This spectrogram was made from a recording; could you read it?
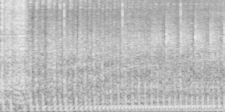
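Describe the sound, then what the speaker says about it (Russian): Ural motorcycle with a worn gearbox release bearing and a gear not fully engaged, running close by with a steady rhythmic mechanical clatter over the engine's low pulsing throb. "Это в коробке подшипник."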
